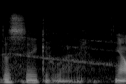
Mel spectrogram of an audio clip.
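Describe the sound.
A police siren wails as a thin, steady tone in the background, running beneath people talking outdoors in the foreground for the whole short moment.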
